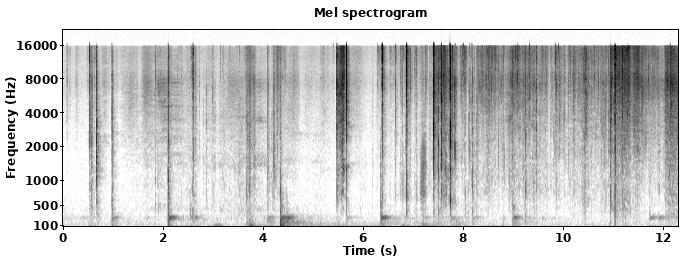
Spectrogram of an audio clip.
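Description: Plastic wrap crinkling and tearing as a sealed box of baseball cards is opened, with taps and knocks from the cardboard box and the cards being handled. The tearing comes in two louder spells, about halfway through and near the end.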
